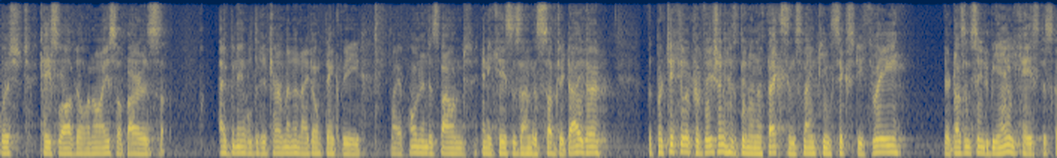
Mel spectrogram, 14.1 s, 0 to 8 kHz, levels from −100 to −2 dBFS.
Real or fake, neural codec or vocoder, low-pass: fake; codec, 16 kHz, 4 kbps, FunCodec, trained on Chinese and English, 50 frames a second; 7.2 kHz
